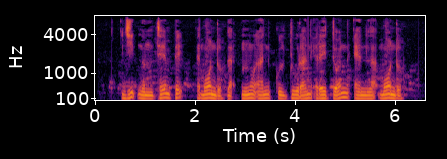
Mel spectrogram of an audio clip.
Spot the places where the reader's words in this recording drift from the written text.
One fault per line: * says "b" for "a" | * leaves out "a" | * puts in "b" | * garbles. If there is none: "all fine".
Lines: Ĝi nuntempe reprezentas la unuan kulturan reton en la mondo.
* says "mondo" for "reprezentas"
